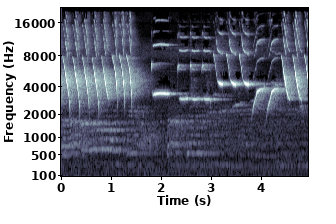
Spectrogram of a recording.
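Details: Canary singing a lively 'gacor' song, used as masteran training material for pet canaries: rapid series of high downward-sweeping notes, then clear sustained whistles and rising slurred phrases, returning to fast repeated sweeps.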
